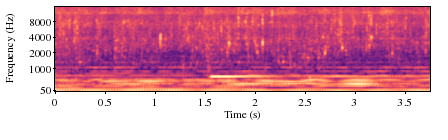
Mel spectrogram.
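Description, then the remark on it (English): Steady running water from a tap pours and splashes continuously into a sink, an even wash of sound with a faint underlying hum and no voices. “Hear the splashing as the water cascades into the sink.”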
